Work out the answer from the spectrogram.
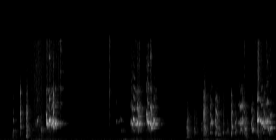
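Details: Happy budgerigars chattering: three dense bursts of raspy, buzzy warbling and chirps, each lasting about a second, separated by short gaps.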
